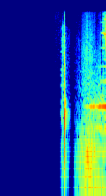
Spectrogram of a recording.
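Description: Dead silence, then a single short, pitched pop sound effect about a second and a quarter in, opening a broadcaster's outro jingle whose music swells in near the end.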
